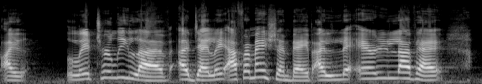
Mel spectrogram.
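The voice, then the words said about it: Put-on British accent. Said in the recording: “That's not my British accent ... I don't know where these accents come from”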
